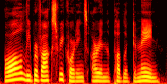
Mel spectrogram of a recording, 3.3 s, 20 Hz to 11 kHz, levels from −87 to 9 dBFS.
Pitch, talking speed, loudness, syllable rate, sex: 165 Hz, 145 wpm, -17 LUFS, 5.0 syllables/s, female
